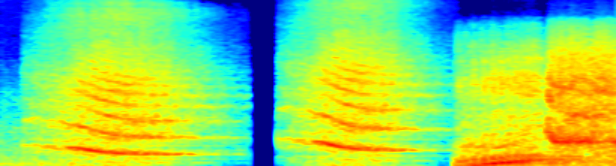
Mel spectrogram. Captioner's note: engine revs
